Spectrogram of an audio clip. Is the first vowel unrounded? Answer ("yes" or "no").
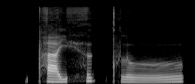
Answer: yes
